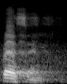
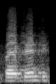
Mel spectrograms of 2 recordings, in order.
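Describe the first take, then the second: First: The middle consonant is an 'sh' sound. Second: The middle consonant is a 't' sound. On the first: The speaker calls it right. "इसको क्या बोलेंगे हम, पेशेंट" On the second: The speaker calls it wrong. "बहुत से भाई अपन पेटेंट भी बोल देते हैं इसको, तो पेटेंट क्या है, रोंग है"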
